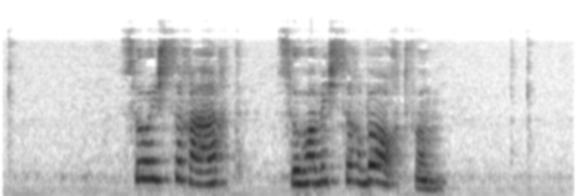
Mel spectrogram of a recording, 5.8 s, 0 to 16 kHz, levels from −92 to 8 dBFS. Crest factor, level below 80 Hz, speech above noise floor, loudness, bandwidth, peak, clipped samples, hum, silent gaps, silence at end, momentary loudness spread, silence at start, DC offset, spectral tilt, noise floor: 16 dB; -58 dBFS; 44 dB; -14 LUFS; 9.4 kHz; 0 dBFS; under 0.1%; none; none; 1.3 s; 16 LU; 1.25 s; under 0.1%; -3.5 dB/octave; -58 dBFS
